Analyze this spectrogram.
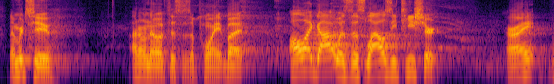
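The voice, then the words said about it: Strained voice about to give out. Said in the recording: “my voice is like about to kick out here”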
